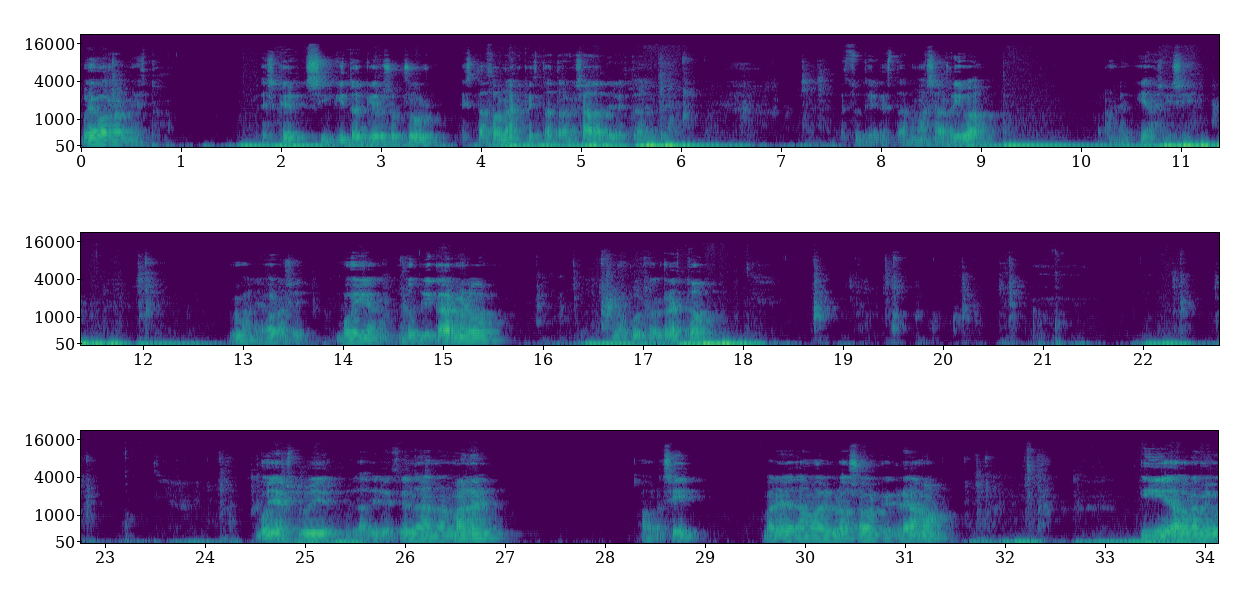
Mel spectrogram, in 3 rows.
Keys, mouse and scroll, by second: 0.2 x, 1.6 right click, 3.0-5.8 drag, 5.8 2, 6.2 alt+right click, 7.2 g, 8.6 click, 11.5 right click, 11.9 l, 12.3-14.4 middle drag, 14.4 shift+d, 14.9 right click, 16.4 ctrl+i, 17.0 h, 18.4 alt+right click, 19.5 3, 19.9 alt+right click, 20.5 x, 21.9 right click, 22.3 l, 24.5 shift+middle click, 26.0 alt+e, 31.3 click, 31.7 a, 32.2 shift+n, 33.6 alt+right click.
